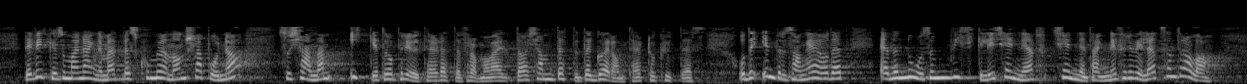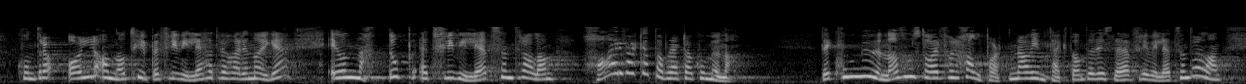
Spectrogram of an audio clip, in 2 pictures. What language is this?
Norwegian Bokmål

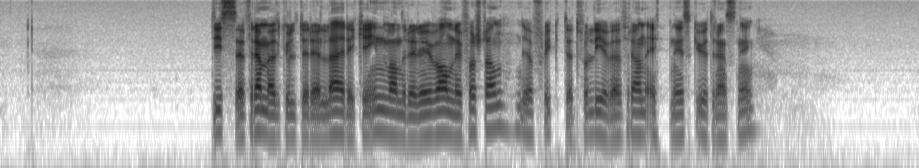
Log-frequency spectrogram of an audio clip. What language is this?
Norwegian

